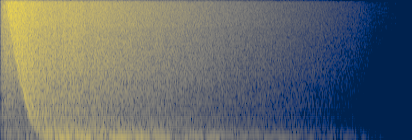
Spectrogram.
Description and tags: Same as LaserRocket, with more bass. Created with Adobe Audition. See LaserRocket for more info
alien, explosion, future, synthetic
